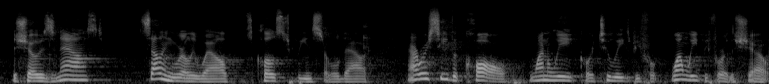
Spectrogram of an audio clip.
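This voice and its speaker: At a fairly quick pace, a woman with a fairly low pitch speaks with very wide pitch swings. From Bulgaria. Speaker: panel moderator and musician. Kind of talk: panel discussion.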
